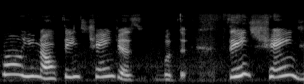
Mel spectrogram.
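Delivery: high, lightly mocked voice of her teenage son; mocking son. Mother imitating her son brushing off her complaint, high mock voice. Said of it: "He's like".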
